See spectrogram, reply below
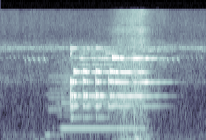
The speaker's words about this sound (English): he takes out his phone and he looks at who's calling. It's not a call, it's just a text message from Emily.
